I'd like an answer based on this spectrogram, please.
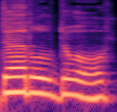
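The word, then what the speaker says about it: Durdle Door: It's shot at a place called Dur Door. D U R D L E D door I think is spelled D O R which is um on the southern coast of England.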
